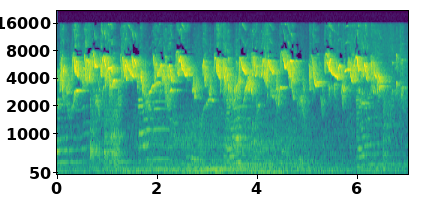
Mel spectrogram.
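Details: Singing duel of a grey singer finch and a green singer: nonstop high-pitched warbling of quick sweeping notes, tightly packed chirps with few pauses throughout.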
